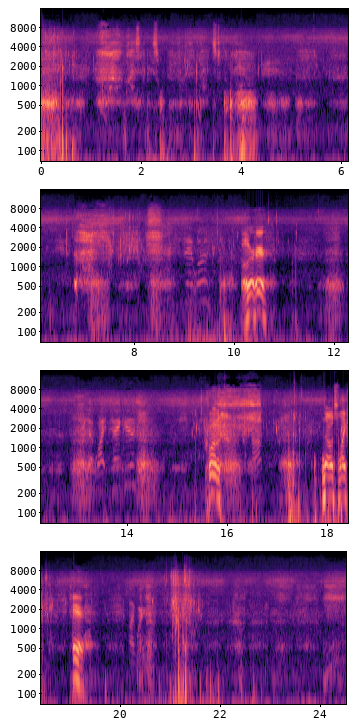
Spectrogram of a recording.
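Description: Water splashes and sloshes close by as a swimmer strokes through it.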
